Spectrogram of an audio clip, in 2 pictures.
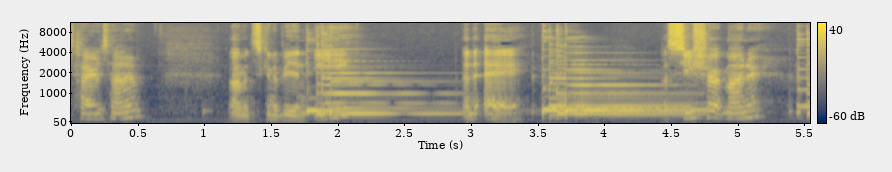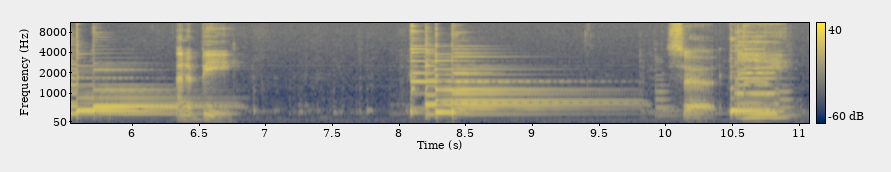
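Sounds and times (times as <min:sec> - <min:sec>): ukulele chord strummed: 0:01.7 - 0:11.0.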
